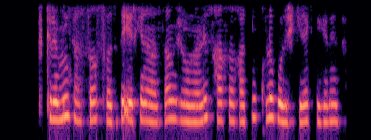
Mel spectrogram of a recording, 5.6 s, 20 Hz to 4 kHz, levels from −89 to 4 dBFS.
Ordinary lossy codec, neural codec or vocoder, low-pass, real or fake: Opus, 64 kbps; none; 3.6 kHz; real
